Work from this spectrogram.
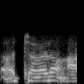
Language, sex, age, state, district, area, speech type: Bengali, male, 18-30, West Bengal, Purba Medinipur, rural, conversation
